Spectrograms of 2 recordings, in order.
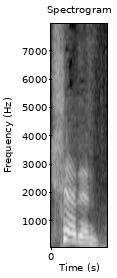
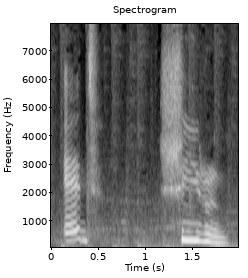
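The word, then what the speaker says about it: Ed Sheeran: एड शरन शरन नहीं है वो शेरन भी नहीं है वो एड शरन एड शरन मतलब इतने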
